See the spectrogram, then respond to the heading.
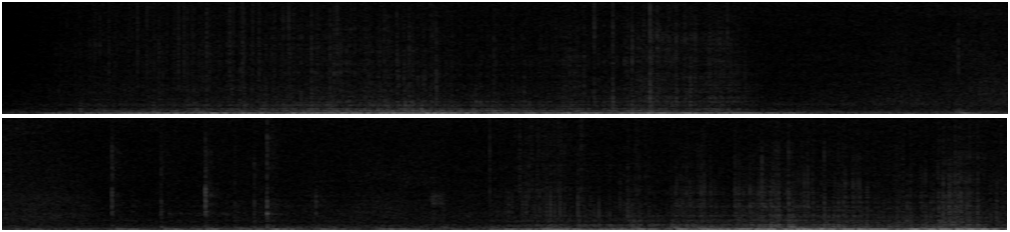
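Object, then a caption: Canvas print in a wooden frame. Long light-blue almond-shaped nails tap and scratch across a flat rectangular printed canvas of a street scene with an orange wooden frame, lying on burlap. The sound is a dull, low, rustling scrape with scattered soft taps. It quiets for a few seconds in the middle, then builds back louder toward the end.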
